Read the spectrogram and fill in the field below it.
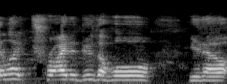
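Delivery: ordinary delivery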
